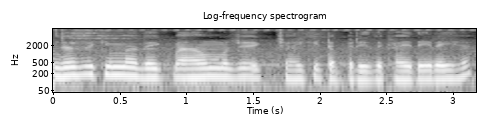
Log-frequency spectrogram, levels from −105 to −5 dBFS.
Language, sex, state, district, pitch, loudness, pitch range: Hindi, male, Bihar, Katihar, 150 Hz, -15 LUFS, 130-165 Hz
